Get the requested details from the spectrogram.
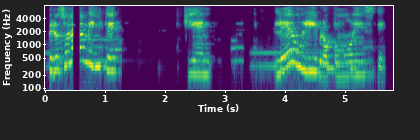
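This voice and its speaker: Lady, slow and hesitant, lots of ums, book chat, music clearly playing behind. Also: on the high side, very animated, muffled recording. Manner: slow, hesitant, with many fillers. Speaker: book discussion co-host.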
